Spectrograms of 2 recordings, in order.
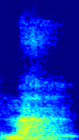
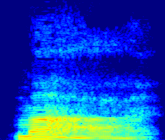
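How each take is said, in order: First: The pitch has no particular contour. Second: The pitch dips down then rises. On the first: "Just empty" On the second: "your falling rising tone"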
